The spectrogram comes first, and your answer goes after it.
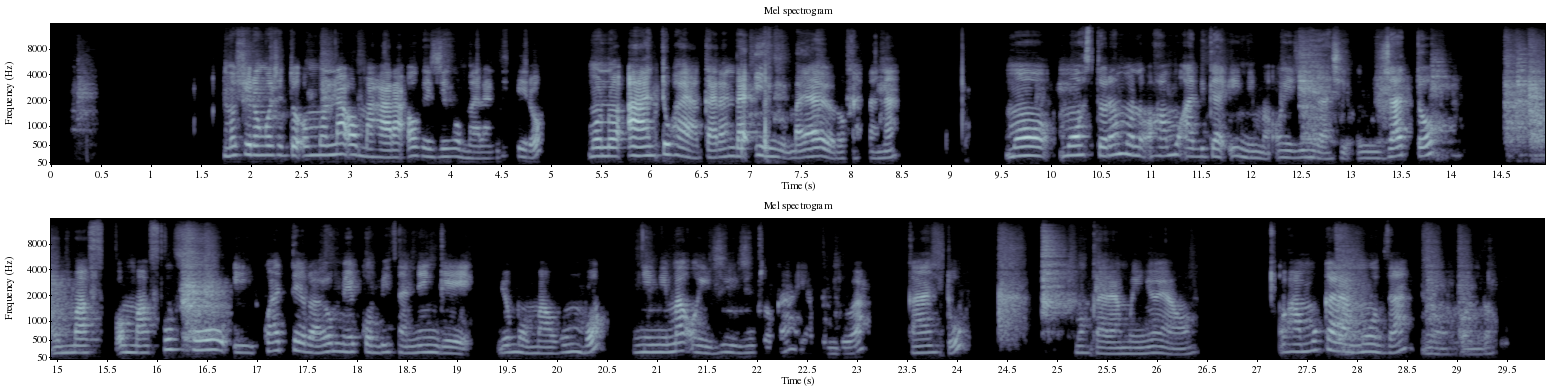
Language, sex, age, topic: Oshiwambo, female, 18-24, finance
